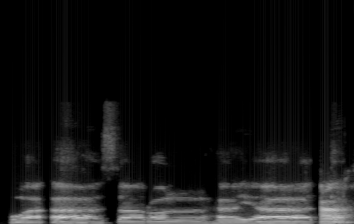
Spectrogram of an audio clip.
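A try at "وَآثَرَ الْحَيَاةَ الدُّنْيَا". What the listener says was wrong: Ha. Pakai ha kecil.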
